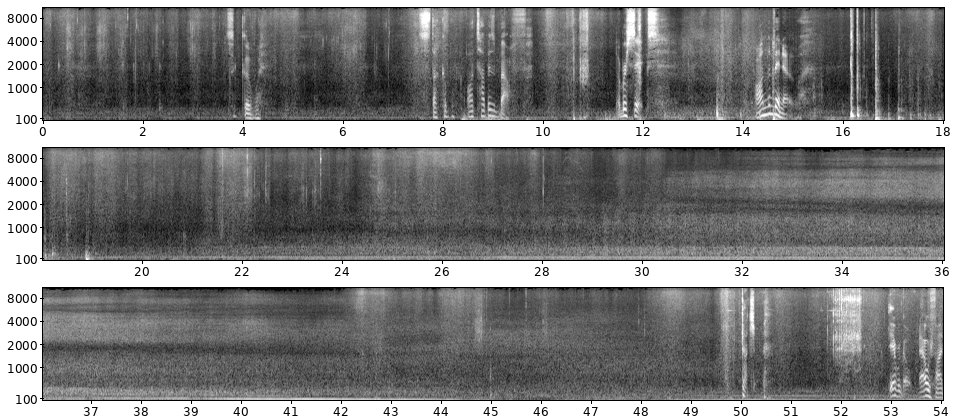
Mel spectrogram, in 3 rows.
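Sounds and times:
wind on microphone: 0:10.6 - 0:11.5
electric trolling motor humming: 0:17.9 - 0:41.7, 0:50.6 - 0:54.0.

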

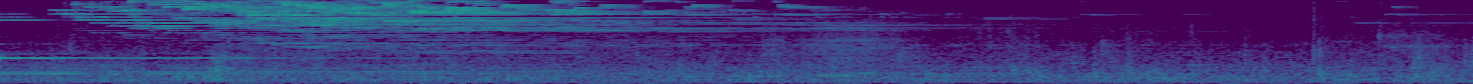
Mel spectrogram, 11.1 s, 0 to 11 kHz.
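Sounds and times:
high chimes ringing: 0:00.0 - 0:08.9.

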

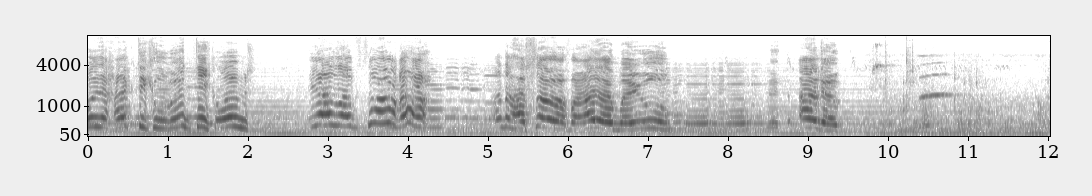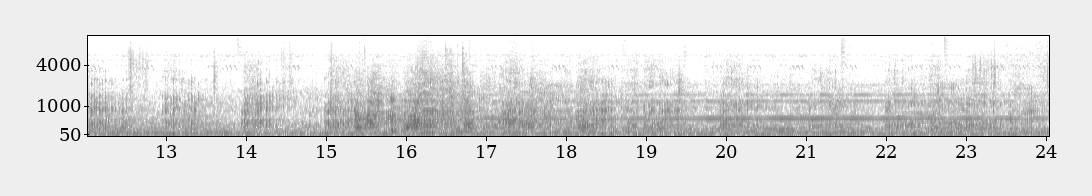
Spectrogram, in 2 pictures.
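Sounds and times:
dramatic background music: 0:00.0 - 0:24.0
lion cub growling: 0:09.7 - 0:24.0.

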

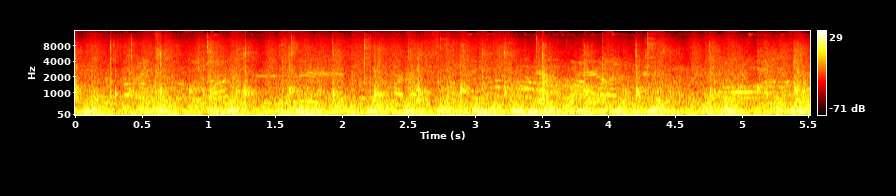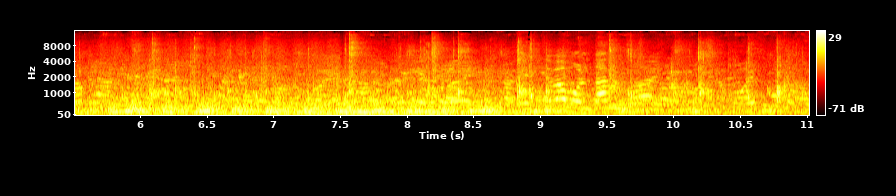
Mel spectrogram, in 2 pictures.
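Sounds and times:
crowd chatter: 0:00.0 - 0:11.0
hooves clip-clopping on stones: 0:00.0 - 0:11.0.

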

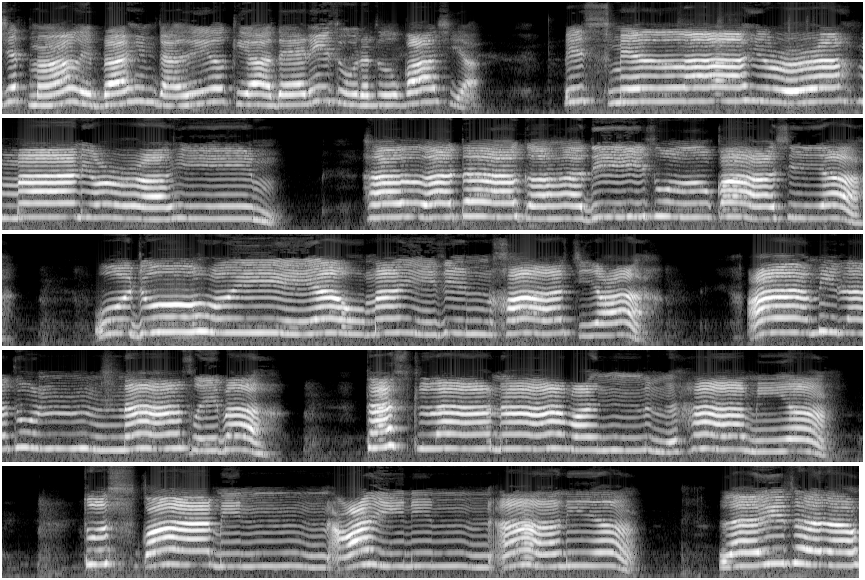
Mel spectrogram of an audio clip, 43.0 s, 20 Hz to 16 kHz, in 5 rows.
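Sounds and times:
girl chanting recitation: 0:00.0 - 0:04.8, 0:05.6 - 0:11.4, 0:12.2 - 0:17.4, 0:18.2 - 0:23.8, 0:24.6 - 0:28.7, 0:29.5 - 0:34.2, 0:35.2 - 0:40.8, 0:41.6 - 0:43.0.

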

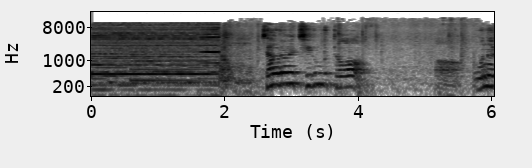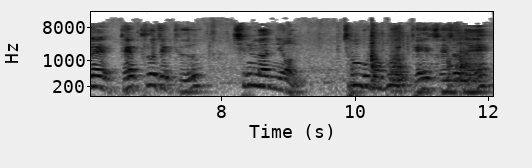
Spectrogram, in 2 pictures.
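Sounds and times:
man speaking: 0:05.2 - 0:12.0.

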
